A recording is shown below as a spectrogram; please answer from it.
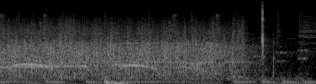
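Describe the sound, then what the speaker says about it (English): Loud, continuous clapping from an audience carries on throughout, with a low hum beneath and a sharp knock near the end. "Give her a round of applause for that one."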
